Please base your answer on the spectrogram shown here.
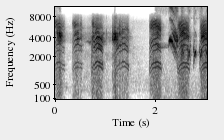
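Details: Harsh, hoarse sirtu calls from a lure recording for trapping wild birds, given in separate grating bursts about every third of a second, then a short silence and a busier, overlapping run of calls.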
